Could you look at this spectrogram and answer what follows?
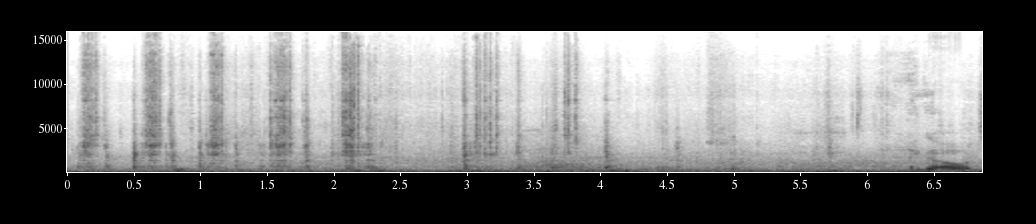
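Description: A fastener on a bass boat trailer wheel being tightened with a ratchet during a brake and wheel bearing job, a rapid run of close, sharp clicking bursts mixed with a speaking voice.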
